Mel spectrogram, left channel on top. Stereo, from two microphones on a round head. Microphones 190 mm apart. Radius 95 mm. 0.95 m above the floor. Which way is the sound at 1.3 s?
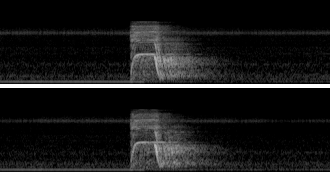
15° left (ahead or behind).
